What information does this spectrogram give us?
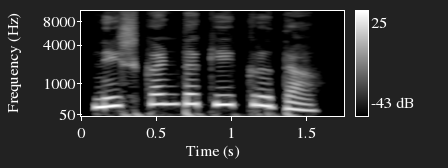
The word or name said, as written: ನಿಷ್ಕಂಟಕೀಕೃತ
